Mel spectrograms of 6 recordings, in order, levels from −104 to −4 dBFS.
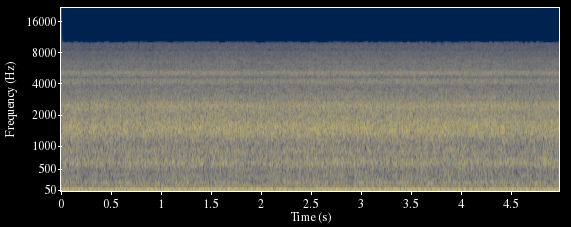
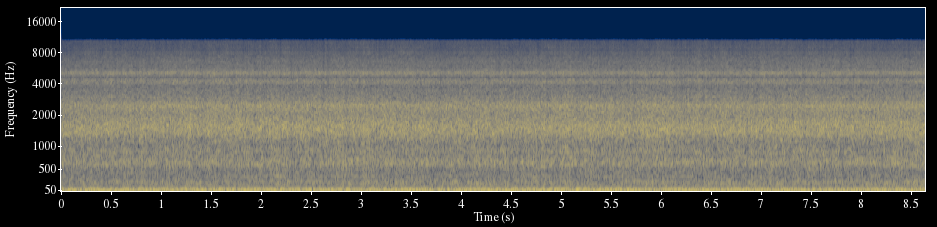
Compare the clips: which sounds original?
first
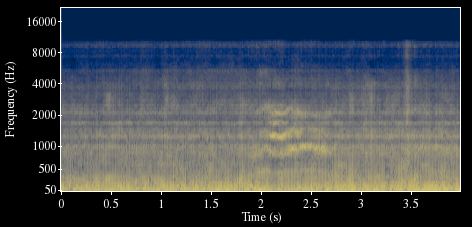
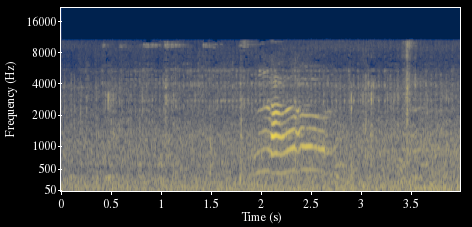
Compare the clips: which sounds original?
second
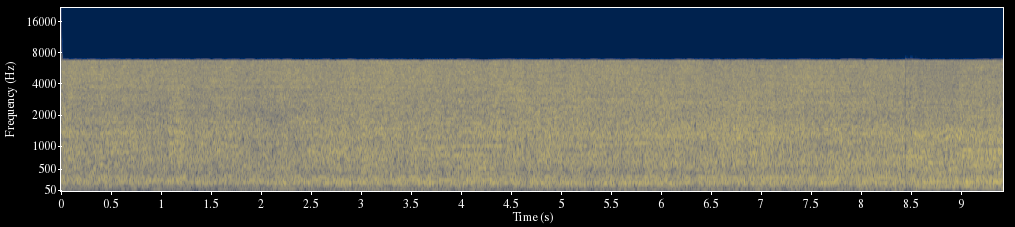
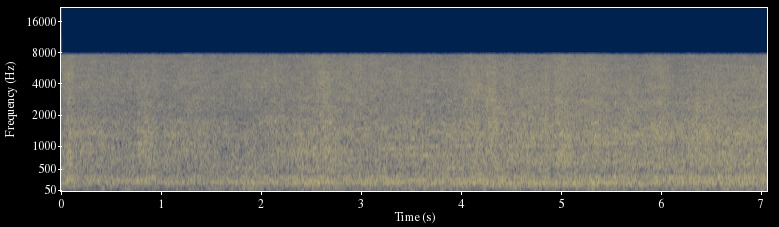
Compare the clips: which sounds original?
first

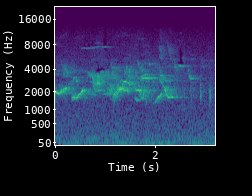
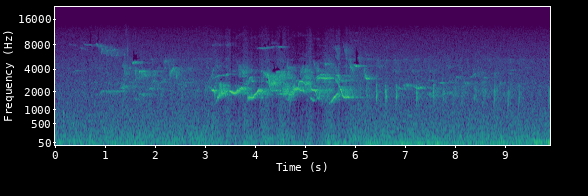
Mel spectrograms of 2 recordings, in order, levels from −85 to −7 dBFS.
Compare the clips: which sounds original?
second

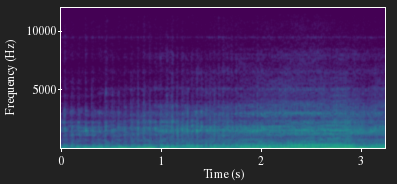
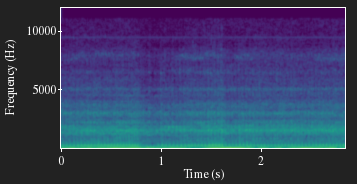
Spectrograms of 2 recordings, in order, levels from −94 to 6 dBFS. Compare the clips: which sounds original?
second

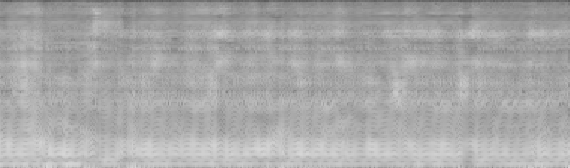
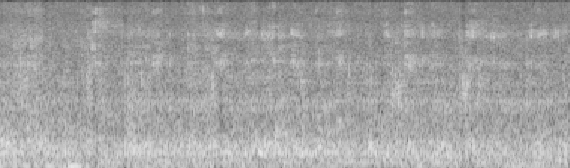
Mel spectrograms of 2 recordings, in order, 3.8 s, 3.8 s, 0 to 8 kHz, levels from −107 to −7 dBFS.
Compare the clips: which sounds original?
second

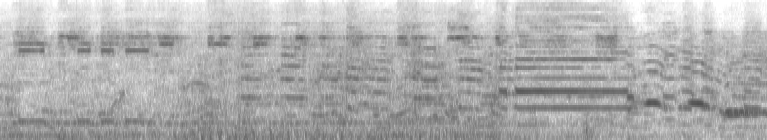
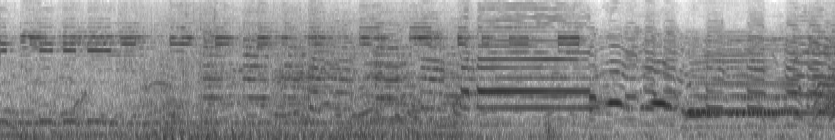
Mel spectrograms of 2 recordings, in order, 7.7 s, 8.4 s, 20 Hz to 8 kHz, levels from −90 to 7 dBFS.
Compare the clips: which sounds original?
second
